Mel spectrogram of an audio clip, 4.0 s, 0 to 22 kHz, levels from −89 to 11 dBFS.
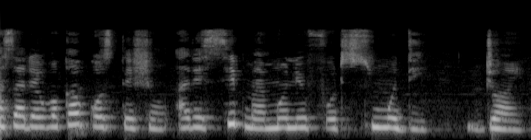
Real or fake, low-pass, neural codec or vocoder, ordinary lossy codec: real; 9.9 kHz; none; AAC, 48 kbps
